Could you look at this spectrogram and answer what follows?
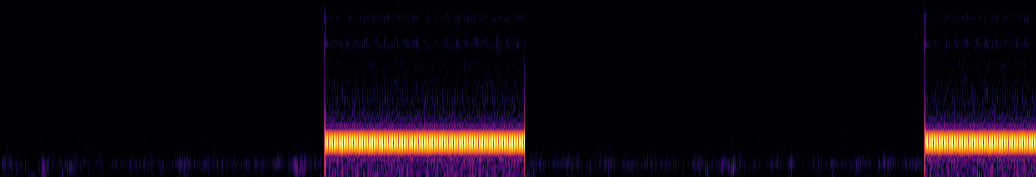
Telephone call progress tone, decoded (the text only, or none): ringback tone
